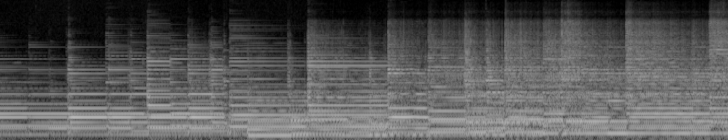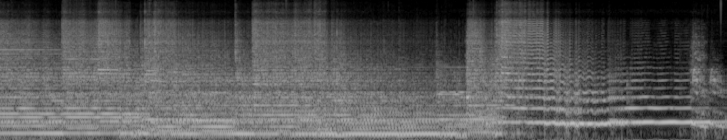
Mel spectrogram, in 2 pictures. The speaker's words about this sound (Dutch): Ja, eigenlijk veel cooler, hè? Gewoon korrel van de, ja, de versterker zelf die overstuurt. Het is eigenlijk absurd dat we dat niet allemaal gebruiken. Het is veel toffer.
